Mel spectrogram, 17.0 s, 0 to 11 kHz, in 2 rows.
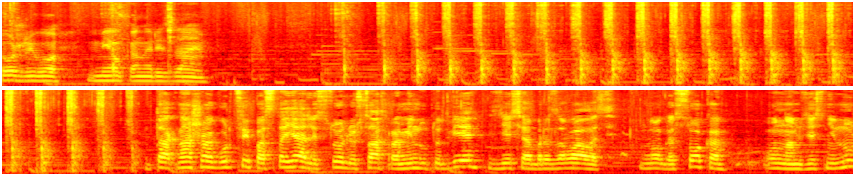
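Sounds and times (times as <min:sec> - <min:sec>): knife chopping on wooden board: 0:03.3 - 0:10.0.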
